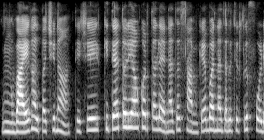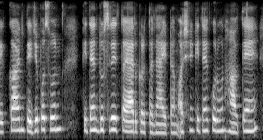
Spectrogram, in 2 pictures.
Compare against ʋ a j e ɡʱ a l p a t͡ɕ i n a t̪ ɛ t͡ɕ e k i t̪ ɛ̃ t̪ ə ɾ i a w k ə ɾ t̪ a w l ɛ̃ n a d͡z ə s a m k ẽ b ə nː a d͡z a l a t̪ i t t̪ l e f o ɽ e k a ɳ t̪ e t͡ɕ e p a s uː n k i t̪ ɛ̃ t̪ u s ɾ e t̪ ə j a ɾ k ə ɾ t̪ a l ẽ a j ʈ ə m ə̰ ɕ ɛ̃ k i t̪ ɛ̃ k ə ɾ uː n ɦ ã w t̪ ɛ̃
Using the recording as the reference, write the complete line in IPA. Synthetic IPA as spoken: ʋ a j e ɡʱ a l p a t͡ɕ i n a t̪ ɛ t͡ɕ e k i t̪ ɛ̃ t̪ ə ɾ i a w k ə ɾ t̪ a l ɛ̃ n a d͡z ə s a m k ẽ b ə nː a d͡z a l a t̪ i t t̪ l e f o ɽ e k a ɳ t̪ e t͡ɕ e p a s uː n k i t̪ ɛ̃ d̪ u s ɾ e t̪ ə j a ɾ k ə ɾ t̪ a l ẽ a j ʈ ə m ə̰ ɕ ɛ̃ k i t̪ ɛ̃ k ə ɾ uː n ɦ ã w t̪ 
